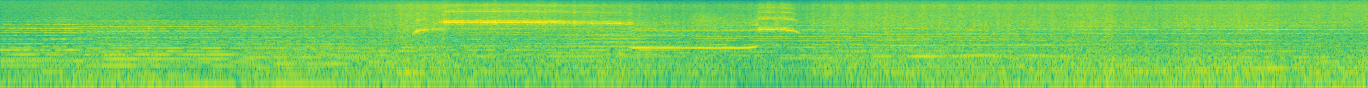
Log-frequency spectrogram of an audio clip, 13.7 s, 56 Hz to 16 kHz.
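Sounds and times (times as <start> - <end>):
train rumbling at a railway station: 0.0 - 13.6
high squealing tones from a train: 4.1 - 8.2.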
